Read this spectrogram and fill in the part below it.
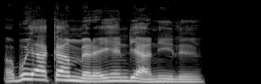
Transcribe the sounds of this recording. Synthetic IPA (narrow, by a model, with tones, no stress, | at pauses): ɔ˨bʊ˦ja˦ka˦˨m̩˦me˨ɾe˨i˦ɦe˦n̩˦dɪ˦a˨niː˦le˦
